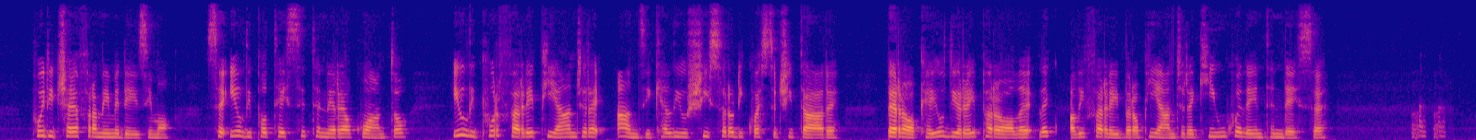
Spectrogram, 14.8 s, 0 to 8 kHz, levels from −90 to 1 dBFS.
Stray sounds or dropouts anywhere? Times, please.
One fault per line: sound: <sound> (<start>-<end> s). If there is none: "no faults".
sound: dropout (10.6-10.7 s)
sound: laugh (14.1-14.5 s)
